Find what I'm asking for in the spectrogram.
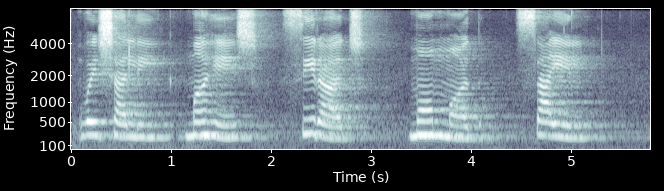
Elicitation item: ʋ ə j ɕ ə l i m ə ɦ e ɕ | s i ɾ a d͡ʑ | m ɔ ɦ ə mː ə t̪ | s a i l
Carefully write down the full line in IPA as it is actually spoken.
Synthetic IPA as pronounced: ʋ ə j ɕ a l i m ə ɦ e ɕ | s i ɾ a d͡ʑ | m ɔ ɦ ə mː ə d̪ | s a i l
